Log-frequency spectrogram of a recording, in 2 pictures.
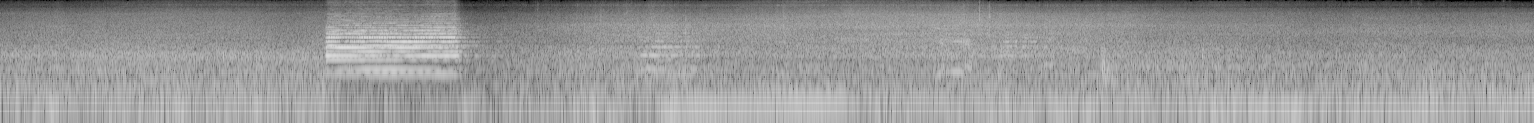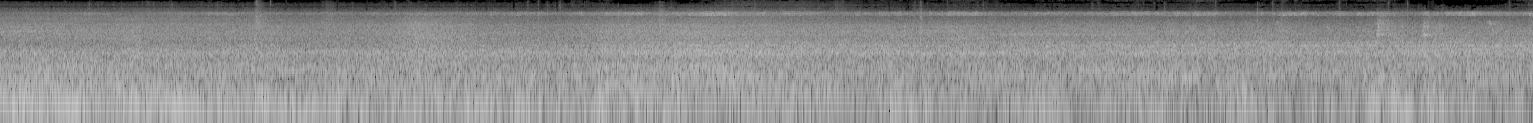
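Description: A vehicle horn honks once, a single held blast of about a second and a half, a few seconds in, over steady city street noise. Just after it, an engine rumbles low and rises in pitch as a vehicle pulls away.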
